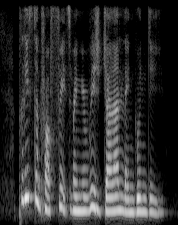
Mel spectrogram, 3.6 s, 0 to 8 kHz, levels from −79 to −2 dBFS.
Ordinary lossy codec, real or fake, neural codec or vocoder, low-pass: none; fake; codec, 24 kHz, 0.9 kbps, WavTokenizer, medium music audio release; 7.2 kHz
